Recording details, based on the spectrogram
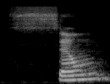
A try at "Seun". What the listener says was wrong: Seun. No, it's not Sean. Sean is A. There is an A there. Seun.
